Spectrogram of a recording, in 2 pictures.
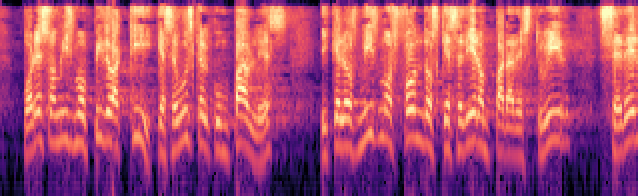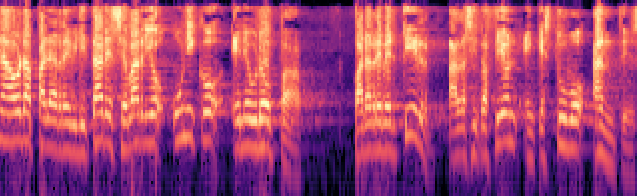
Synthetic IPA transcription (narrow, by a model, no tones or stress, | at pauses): po̞ɾe̞so̞mizmo̞piðoakike̞se̞β̞uskelkulpaβ̞le̞s | ike̞lo̞zmizmo̞sfo̞nd̪o̞ske̞se̞ðje̞ɾo̞mpaɾað̞e̞st̪ɾuiɾ | se̞ðe̞nao̞ɾapaɾareaβilit̪aɾe̞se̞β̞arjo̞uniko̞e̞ne̞wɾo̞pa̰ | paɾare̞β̞e̞ɾt̪iɾalasit̪waθjo̞ne̞ŋkest̪uβo̞ant̪e̞̰s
